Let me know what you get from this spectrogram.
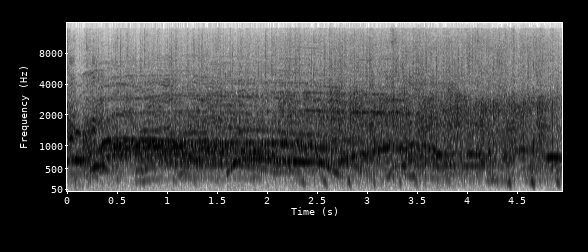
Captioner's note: audience cheering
